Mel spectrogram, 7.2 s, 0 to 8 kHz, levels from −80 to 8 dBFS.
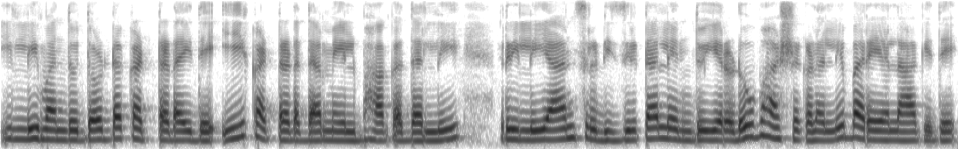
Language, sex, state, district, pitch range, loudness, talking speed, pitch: Kannada, female, Karnataka, Bidar, 180-215 Hz, -14 LUFS, 110 wpm, 195 Hz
